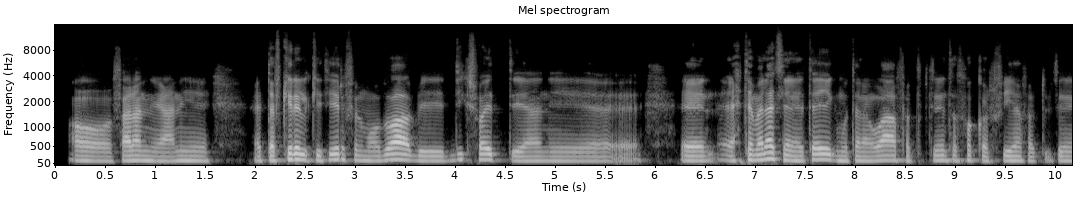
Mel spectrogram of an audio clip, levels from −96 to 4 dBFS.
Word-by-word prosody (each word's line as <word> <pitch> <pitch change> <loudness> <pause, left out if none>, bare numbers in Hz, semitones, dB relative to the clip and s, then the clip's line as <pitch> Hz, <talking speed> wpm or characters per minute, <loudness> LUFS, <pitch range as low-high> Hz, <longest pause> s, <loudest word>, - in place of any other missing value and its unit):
آه 120 -2 0
فعلًا، 125 +2 +2
يعني 115 +1 -2 0.5
التفكير 125 +5 +3
الكتير 140 +1 +1
في 135 -1 -13
الموضوع 135 +4 +5
بيدّيك 120 +3 -3
شوية 145 -1 0
يعني 115 -1 -3 1.0
آآ 120 +2 0
احتمالات 140 +6 +3
لنتايج 135 +3 +2
متنوعة، 120 +2 0
فبتبتدي 125 +1 -9
إن - - 0
أنت 130 0 -5
تفكّر 125 0 -4
فيها، 120 +2 -2
فبتبتدي 115 +1 -7
125 Hz, 120 wpm, -24 LUFS, 115-135 Hz, 1.0 s, الموضوع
